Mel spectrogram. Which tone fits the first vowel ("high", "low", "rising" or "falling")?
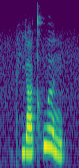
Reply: rising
